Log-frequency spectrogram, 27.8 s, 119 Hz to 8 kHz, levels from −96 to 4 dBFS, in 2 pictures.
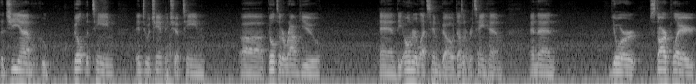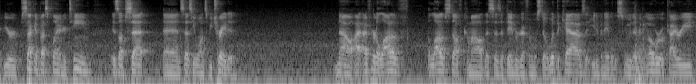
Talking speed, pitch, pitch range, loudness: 170 wpm, 110 Hz, 100-120 Hz, -32 LUFS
